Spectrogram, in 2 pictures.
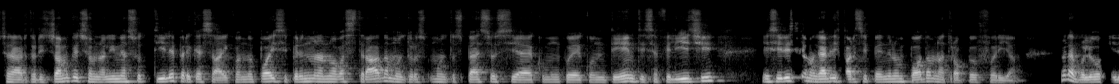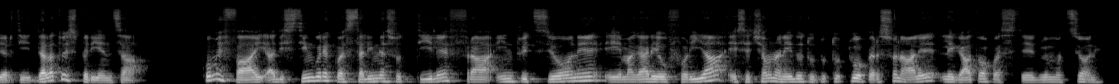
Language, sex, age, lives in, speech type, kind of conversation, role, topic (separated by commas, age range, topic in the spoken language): Italian, male, 25-29, Italy, conversation, podcast, host, Come spieghi a qualcuno la differenza tra paura e intuizione?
